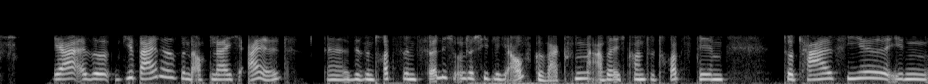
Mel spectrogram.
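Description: From start to finish the speech carries heavy G.723.1 codec damage. Nothing gets through above about 3.8 kHz, so it's muffled, and the slow-updating voice model makes it hoarse, with smeared consonants, which fits a bitrate around 6 kbit/s.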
